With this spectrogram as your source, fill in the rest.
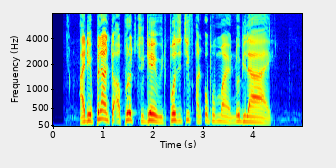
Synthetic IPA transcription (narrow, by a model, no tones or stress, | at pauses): ʔadeplãntuapɾot͡ʃtudewidpɔzitivãndopɛ̃nmaɪnːobilaj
